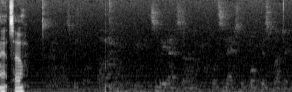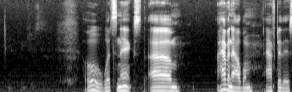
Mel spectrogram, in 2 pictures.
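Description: A man sings close into a microphone.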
